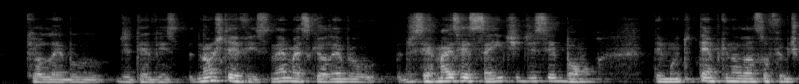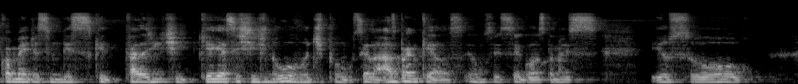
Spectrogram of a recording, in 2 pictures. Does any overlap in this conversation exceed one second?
No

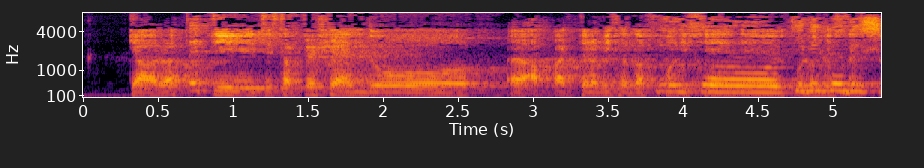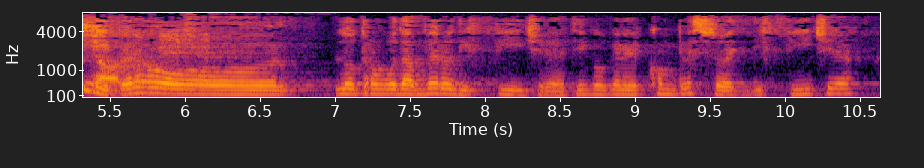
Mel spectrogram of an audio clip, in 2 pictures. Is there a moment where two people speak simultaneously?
Yes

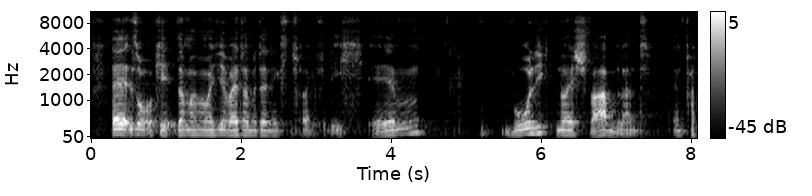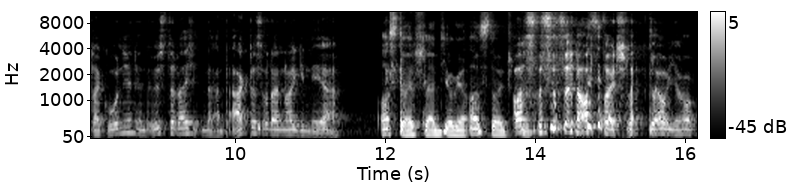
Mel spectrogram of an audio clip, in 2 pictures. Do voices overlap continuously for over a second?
No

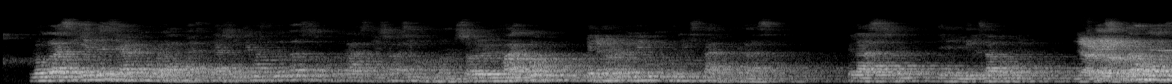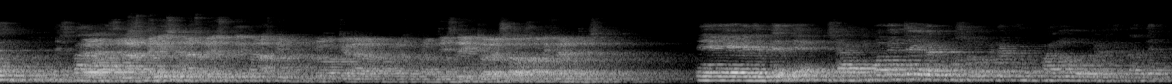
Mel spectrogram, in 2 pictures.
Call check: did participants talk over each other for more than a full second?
Yes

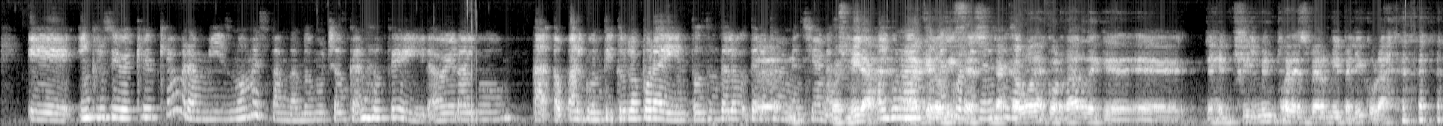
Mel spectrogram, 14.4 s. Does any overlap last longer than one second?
Yes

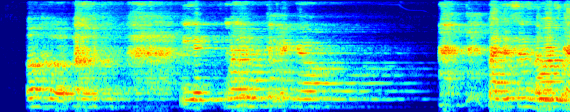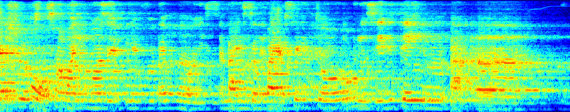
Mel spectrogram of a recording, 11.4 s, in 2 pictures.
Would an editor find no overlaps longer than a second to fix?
No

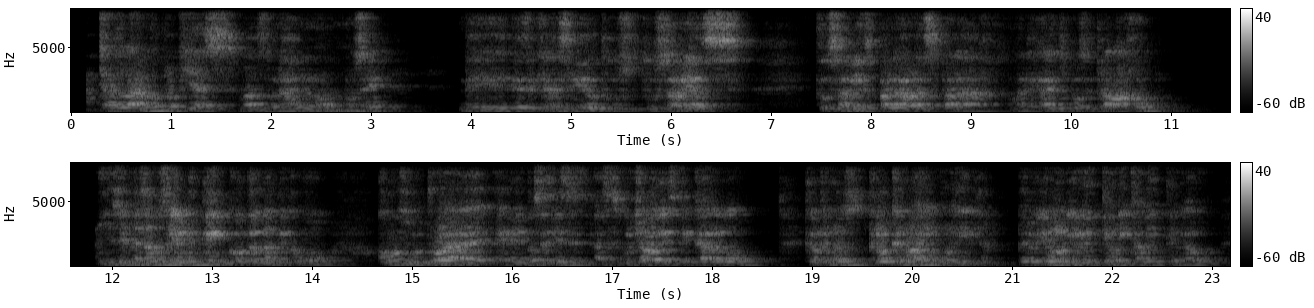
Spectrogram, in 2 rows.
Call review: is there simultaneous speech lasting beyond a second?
No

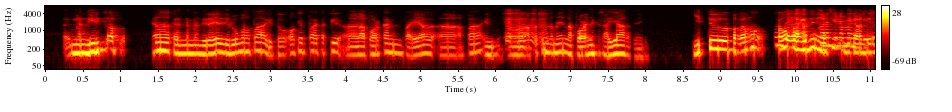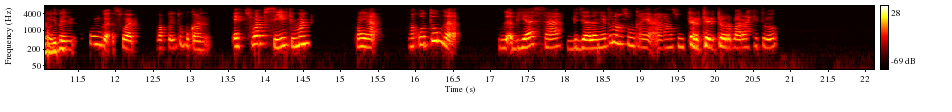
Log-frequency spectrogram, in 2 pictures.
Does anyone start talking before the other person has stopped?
Yes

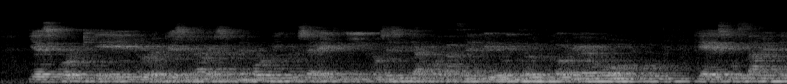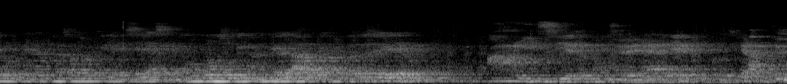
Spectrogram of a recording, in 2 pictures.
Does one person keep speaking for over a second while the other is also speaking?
No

